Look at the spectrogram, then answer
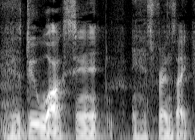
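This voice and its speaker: A man's voice: low-pitched, flat delivery, fairly quick, no echo. A man co-hosting a podcast in a casual, joking way. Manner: joking, laughs often. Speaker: podcast co-host.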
